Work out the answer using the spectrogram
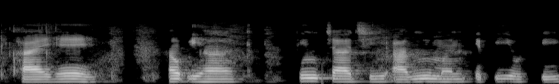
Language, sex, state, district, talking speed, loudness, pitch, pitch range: Chhattisgarhi, male, Chhattisgarh, Jashpur, 130 wpm, -21 LUFS, 125 Hz, 120-130 Hz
